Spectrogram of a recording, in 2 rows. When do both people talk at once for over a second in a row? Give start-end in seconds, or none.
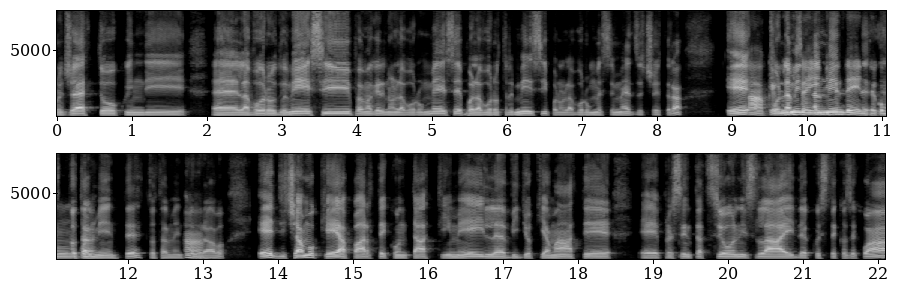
9.2-11.7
